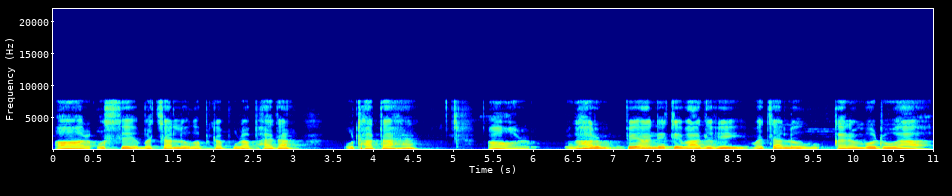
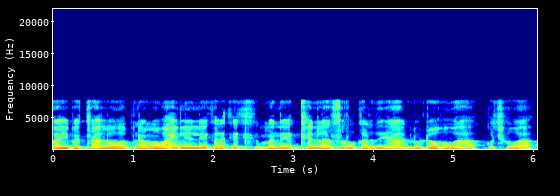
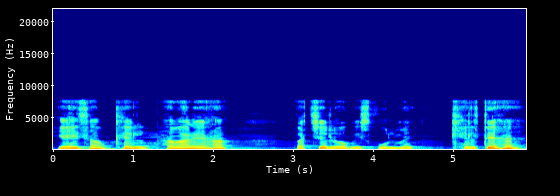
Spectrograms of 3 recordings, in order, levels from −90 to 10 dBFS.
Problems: constant background noise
